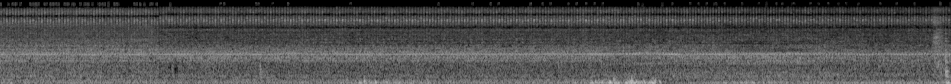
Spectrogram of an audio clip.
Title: Anybody knows where this whining sound comes from? Having an rough idle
